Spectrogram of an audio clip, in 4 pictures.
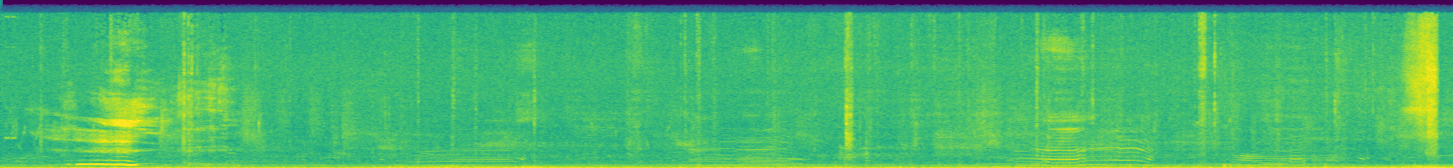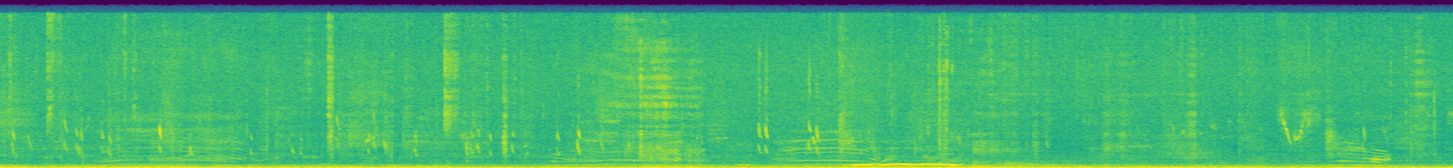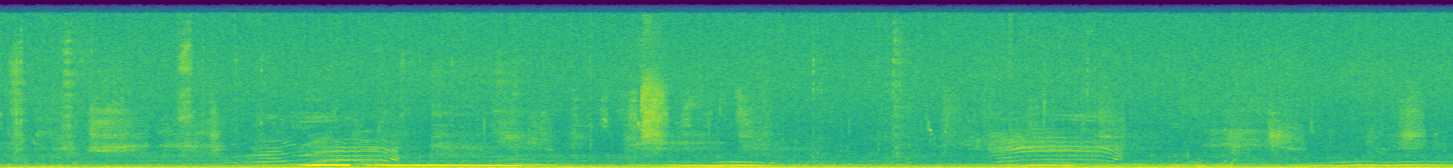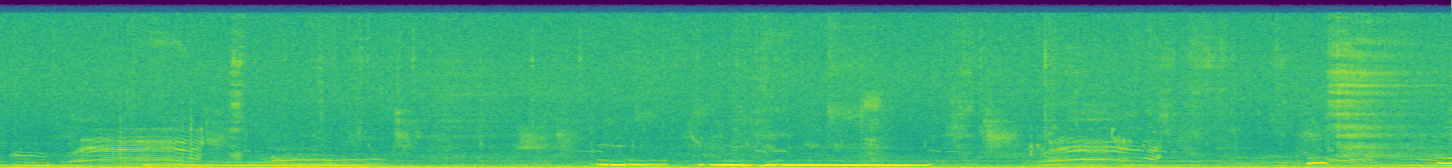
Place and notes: grey seal soundscape ... mainly females and pups ... parabolic ... bird calls ... mipit ... curlew ... crow ... skylark ... pied wagtail ... redshank ... starling ... linnet ... all sorts of background noise ...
